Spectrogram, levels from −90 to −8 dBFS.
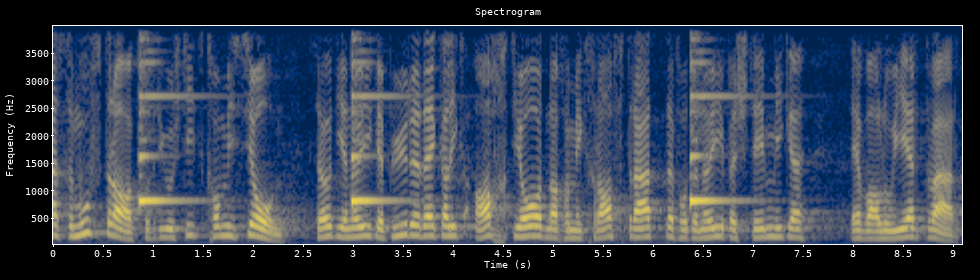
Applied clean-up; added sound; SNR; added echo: none; Bell; 1 dB; none.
